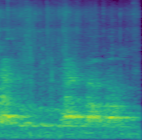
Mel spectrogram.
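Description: A dog gives a few short, close barks and yips in quick succession, moderately loud, in an outdoor setting near a school.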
